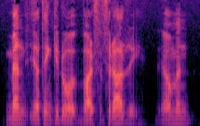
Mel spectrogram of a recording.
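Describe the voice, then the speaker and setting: Swedish male co-host, low gravelly voice, dry sound, hedging chat. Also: dry recording. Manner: measured, hedging explanations with fillers. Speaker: podcast co-host. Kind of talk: casual motorsport podcast chat.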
